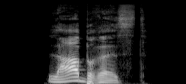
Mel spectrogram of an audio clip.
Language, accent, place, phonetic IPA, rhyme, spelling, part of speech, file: German, Germany, Berlin, [ˈlaːbʁəst], -aːbʁəst, labrest, verb, De-labrest.ogg
- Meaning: second-person singular subjunctive I of labern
